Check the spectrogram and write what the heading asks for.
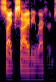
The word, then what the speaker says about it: Psychiatry Records: I pronounce it Psychiatry Records, so it's like Psychedelic Society, but like chopped in half.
